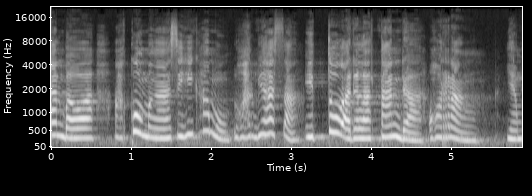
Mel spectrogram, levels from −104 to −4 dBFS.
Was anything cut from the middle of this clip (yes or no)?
yes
